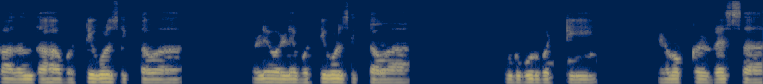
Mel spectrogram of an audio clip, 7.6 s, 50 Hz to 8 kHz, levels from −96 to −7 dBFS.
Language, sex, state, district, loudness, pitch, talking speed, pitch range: Kannada, male, Karnataka, Gulbarga, -36 LUFS, 115 Hz, 95 wpm, 110-120 Hz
